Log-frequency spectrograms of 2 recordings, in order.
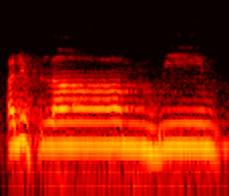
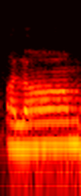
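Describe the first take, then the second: First: Each letter name is said separately. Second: The letters are run together as one word. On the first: The speaker calls it right. "तीनों हरफ अलग अलग पढ़ने हैं" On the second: The speaker calls it wrong. "इकट्ठा नहीं पढ़ देना"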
